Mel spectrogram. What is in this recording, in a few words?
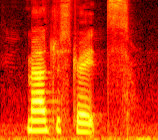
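"magistrates", US English; pronunciations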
